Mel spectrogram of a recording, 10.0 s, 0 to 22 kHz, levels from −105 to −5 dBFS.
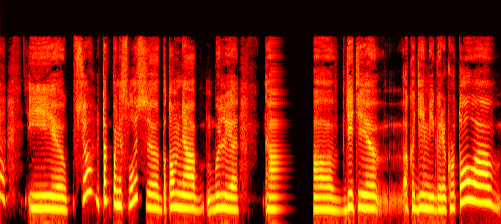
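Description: Speech over a call link whose band stops near 12 kHz has a call audio freeze from 5.43 to 6.29 s: the sound smears into a fading buzz, then about 0.42 s of silence, likely packets delayed until the jitter buffer ran empty. Speech resumes intact afterwards. On a spectrogram the harmonics flatten into horizontal streaks, then go dark before speech returns.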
